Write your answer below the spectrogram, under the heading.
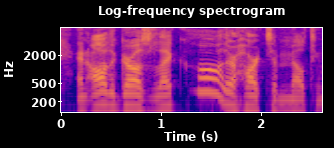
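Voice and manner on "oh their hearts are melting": ordinary talk, nothing marked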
